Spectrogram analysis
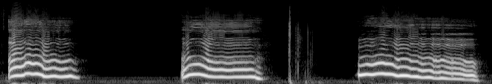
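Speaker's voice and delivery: gasp, then high falling "ooh" cries; hammed-up melting wails; high mock wails. Witch hit by water, high mock wails.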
